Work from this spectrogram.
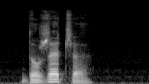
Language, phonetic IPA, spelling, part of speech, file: Polish, [dɔˈʒɛt͡ʃɛ], dorzecze, noun, Pl-dorzecze.ogg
